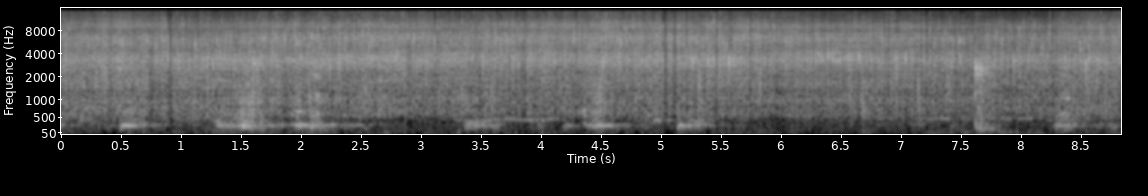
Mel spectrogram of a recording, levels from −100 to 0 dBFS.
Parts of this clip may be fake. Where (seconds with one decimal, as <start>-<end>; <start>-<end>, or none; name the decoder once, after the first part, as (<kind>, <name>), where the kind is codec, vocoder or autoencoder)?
6.0-7.2 (autoencoder, DAC-VAE)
